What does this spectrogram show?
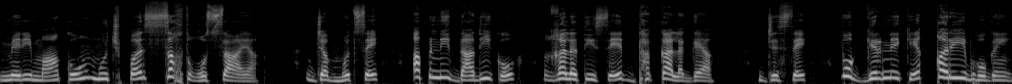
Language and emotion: Urdu, angry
